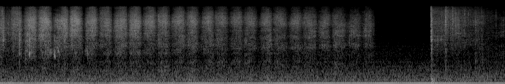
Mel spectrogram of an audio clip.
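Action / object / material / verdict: scrape / bath bomb powder on a flat tray / powder / none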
